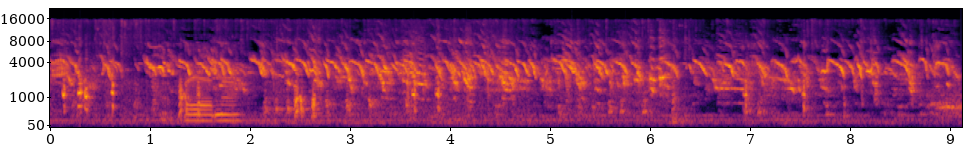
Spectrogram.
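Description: Chicks and hens cluck busily while pecking at boiled egg, a dense, close flock chatter that runs without a break, with a person speaking briefly over it.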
